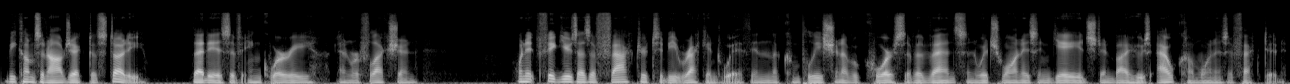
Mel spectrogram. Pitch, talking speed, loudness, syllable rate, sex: 90 Hz, 185 wpm, -21 LUFS, 6.1 syllables/s, male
